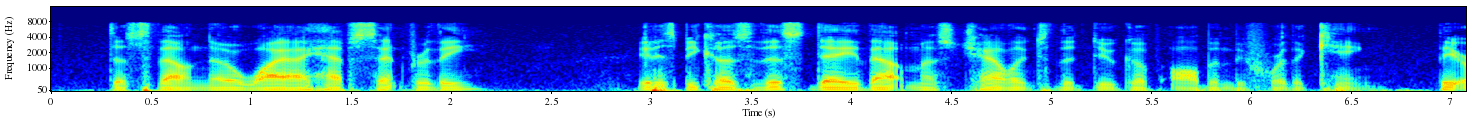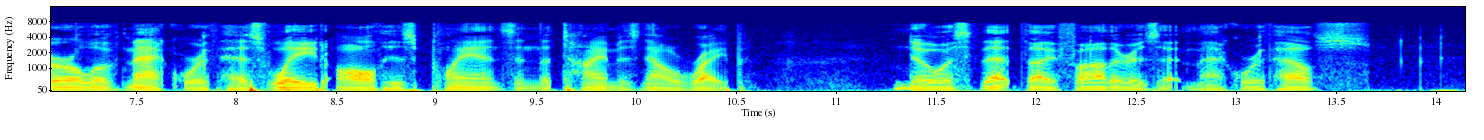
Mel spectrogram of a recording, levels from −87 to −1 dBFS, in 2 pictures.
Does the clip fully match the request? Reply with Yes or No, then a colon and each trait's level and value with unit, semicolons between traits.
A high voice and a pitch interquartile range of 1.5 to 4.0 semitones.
No: very low, 85 Hz; average, 2.9 semitones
